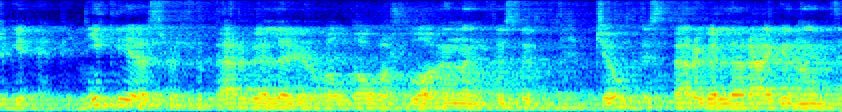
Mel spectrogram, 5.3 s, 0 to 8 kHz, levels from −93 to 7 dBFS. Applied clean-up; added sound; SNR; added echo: none; none; none; reverberation time 2.2 s.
